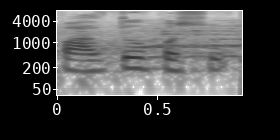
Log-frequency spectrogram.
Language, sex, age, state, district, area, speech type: Maithili, male, 45-60, Bihar, Purnia, rural, spontaneous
